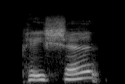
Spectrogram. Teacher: would be a long vowel shint the t i e and t is actually gonna make a sh sound not a t sound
